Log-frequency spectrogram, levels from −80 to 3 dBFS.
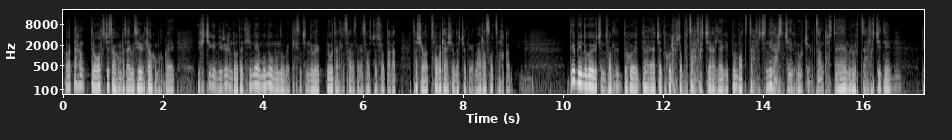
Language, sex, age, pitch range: Korean, male, 20-39, 95-125 Hz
